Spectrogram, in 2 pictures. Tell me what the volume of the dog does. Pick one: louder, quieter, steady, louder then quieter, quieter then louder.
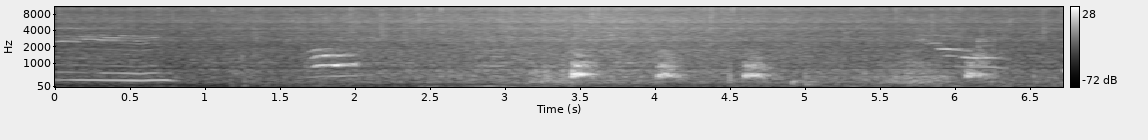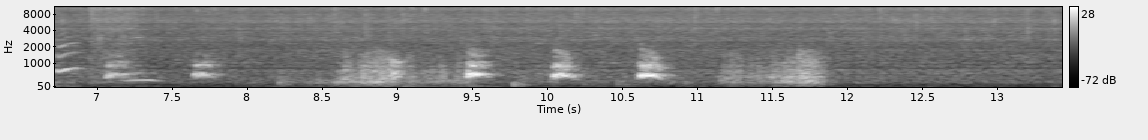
quieter then louder.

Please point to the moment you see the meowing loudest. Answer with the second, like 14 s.
2 s.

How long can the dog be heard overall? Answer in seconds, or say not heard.
8 s.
